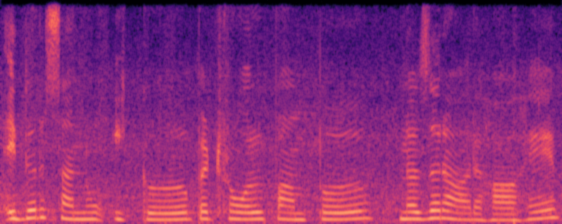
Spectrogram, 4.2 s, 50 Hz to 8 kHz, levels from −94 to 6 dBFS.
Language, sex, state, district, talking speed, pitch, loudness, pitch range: Punjabi, female, Punjab, Kapurthala, 130 wpm, 240 Hz, -16 LUFS, 230-255 Hz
